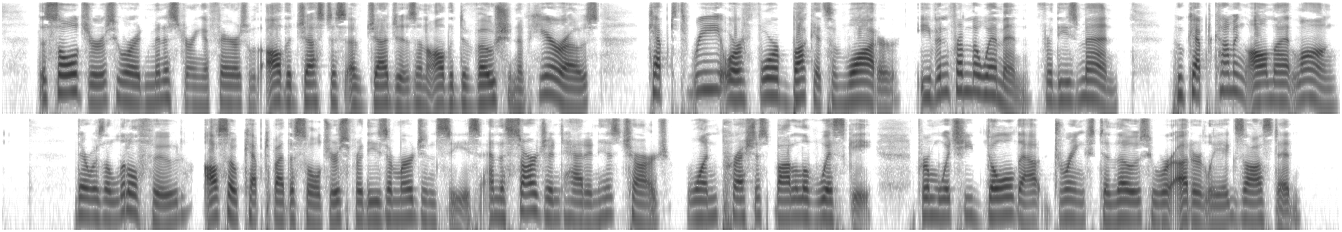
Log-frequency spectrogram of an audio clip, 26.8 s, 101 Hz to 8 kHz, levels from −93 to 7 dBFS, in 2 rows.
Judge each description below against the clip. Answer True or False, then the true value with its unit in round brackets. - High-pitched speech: False (165 Hz)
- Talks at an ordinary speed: True (170 wpm)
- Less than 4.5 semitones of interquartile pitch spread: True (2.9 semitones)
